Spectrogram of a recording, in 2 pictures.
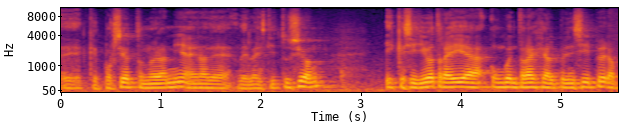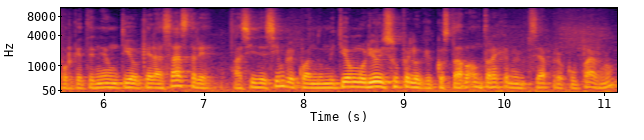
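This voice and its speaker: There is audible room echo as a man with a medium pitch and a dark, mellow tone talks somewhat breathily with fairly even intonation. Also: fairly quick pace. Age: 60s. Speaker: politician, former university rector. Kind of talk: interview. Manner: halting.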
